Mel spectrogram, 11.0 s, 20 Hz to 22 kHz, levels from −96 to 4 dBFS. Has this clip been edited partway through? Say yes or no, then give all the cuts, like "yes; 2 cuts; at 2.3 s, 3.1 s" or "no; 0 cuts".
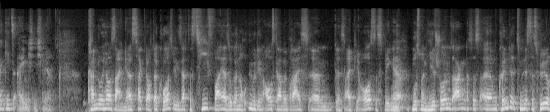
no; 0 cuts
